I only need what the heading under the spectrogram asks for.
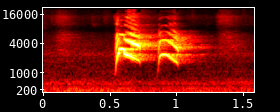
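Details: A parrot gives two short, harsh, harmonic squawking notes in quick succession, the first loud and wavering, the second slightly lower and trailing off, with a quiet background.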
